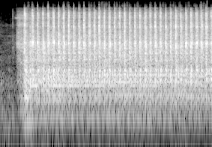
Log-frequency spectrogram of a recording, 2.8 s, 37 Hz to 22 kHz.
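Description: Milwaukee M12 cordless tool snugging a front strut bolt on a Hyundai Sonata or Kia Optima, starting abruptly with rapid, evenly spaced hammering pulses, loud and close, running steadily to the end.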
